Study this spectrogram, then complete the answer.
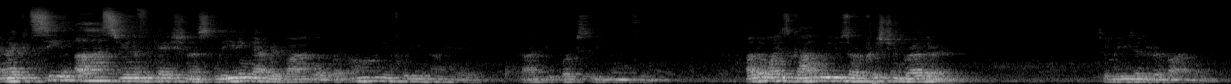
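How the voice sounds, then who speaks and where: Against noticeable background noise, a man with a fairly high pitch speaks at a moderate pace, leaving long, frequent pauses. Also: ordinary pitch variation. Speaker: church sermon speaker / pastor. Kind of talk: sermon delivered to a congregation.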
